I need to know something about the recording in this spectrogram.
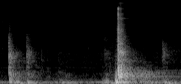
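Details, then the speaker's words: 1965 Chevrolet C10, heard from inside the cab: door shuts with a solid thud and only one latch click instead of two; door is too tight, and the latch/striker appears slid too far back. "all right I've closed myself up in the cab to check what it is this door is only latching one click they should have two"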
